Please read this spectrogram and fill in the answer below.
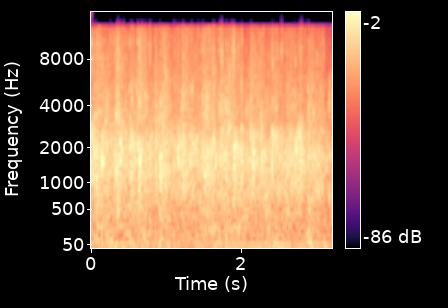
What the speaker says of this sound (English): let's actually give Andrew a round of applause before.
